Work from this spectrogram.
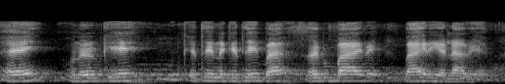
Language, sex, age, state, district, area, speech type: Sindhi, male, 60+, Delhi, South Delhi, urban, spontaneous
